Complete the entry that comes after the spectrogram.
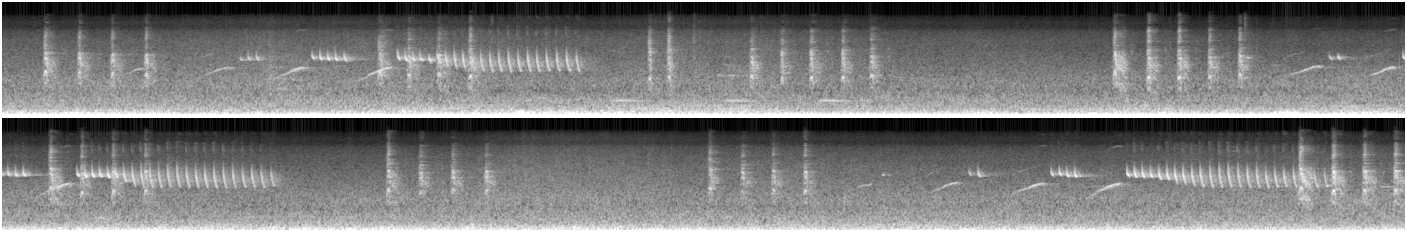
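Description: A bird sings the same phrase three times, about ten seconds apart. Each phrase is a run of sharp clicks, a few short rising whistles and a buzzy rattle lasting a second or two.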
